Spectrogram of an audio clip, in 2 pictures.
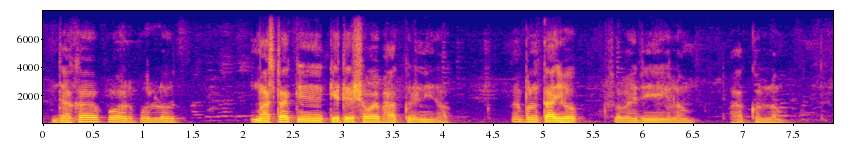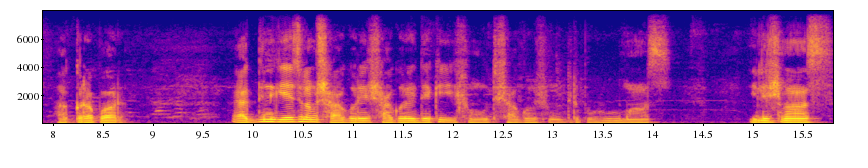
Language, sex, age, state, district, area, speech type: Bengali, male, 60+, West Bengal, Birbhum, urban, spontaneous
